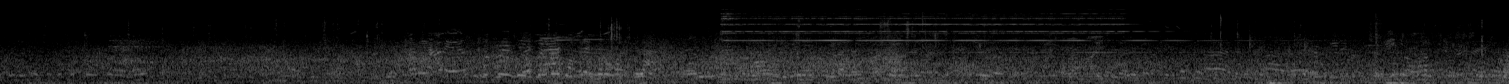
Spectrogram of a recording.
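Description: Hoofbeats of a horse cantering on sand arena footing, under the murmur of background voices. For about four seconds in the middle a steady high-pitched electronic whine sounds over it and then cuts off.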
